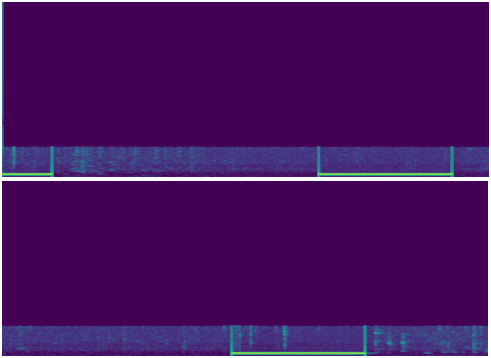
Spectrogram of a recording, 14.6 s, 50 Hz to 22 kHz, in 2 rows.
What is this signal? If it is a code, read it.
Ringback tone (North America), 440 + 480 Hz.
